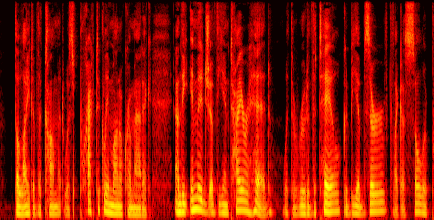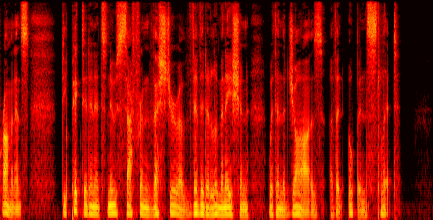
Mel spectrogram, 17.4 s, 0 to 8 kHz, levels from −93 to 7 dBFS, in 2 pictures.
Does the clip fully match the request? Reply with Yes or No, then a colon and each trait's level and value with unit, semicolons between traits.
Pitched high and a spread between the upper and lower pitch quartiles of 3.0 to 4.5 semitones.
No: very low, 95 Hz; average, 3.7 semitones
